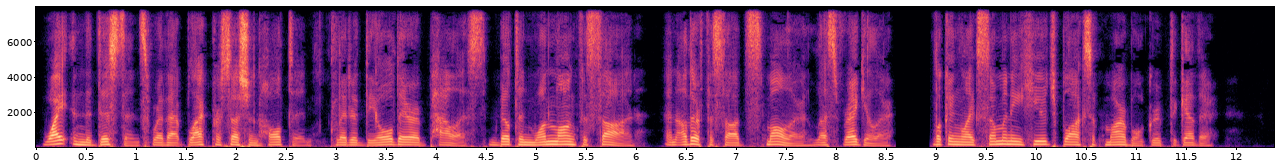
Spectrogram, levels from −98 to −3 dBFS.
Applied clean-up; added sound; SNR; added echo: none; none; none; none.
